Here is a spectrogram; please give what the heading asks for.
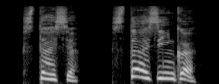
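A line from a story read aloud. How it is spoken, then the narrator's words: Shouting. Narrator (Russian): кричал Фьор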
